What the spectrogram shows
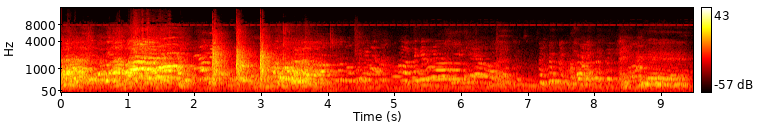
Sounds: speech

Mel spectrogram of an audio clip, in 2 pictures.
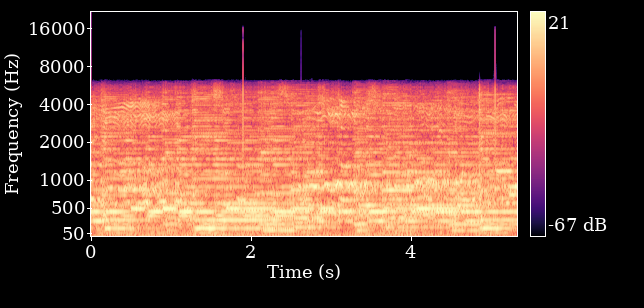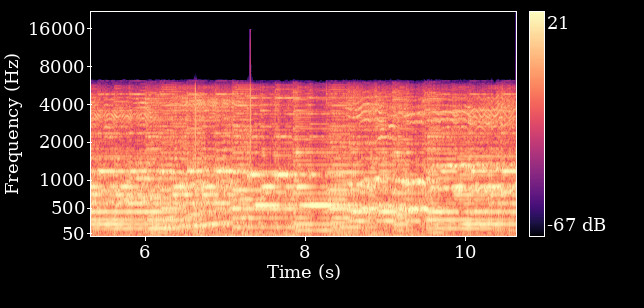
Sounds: choir
female singing
music

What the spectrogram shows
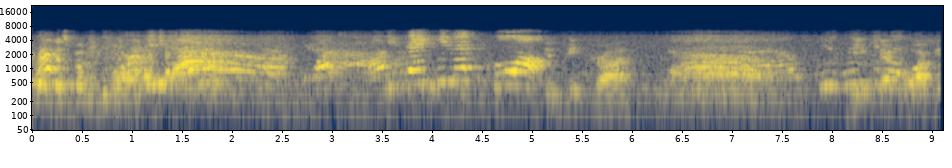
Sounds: speech

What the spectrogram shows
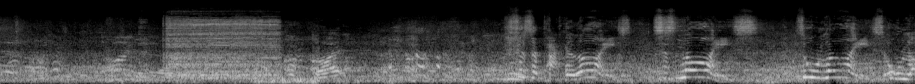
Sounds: speech

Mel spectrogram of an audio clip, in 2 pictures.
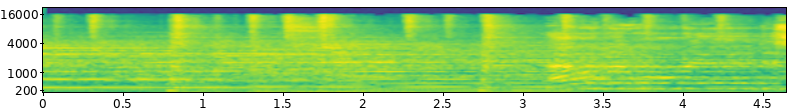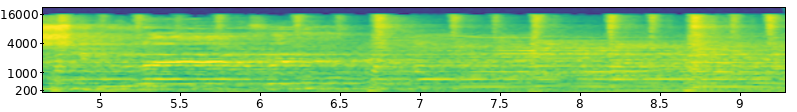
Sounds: music

